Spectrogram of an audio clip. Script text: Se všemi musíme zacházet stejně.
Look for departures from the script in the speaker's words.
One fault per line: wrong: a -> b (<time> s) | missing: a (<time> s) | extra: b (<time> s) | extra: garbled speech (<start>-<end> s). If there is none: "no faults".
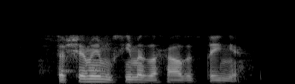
no faults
